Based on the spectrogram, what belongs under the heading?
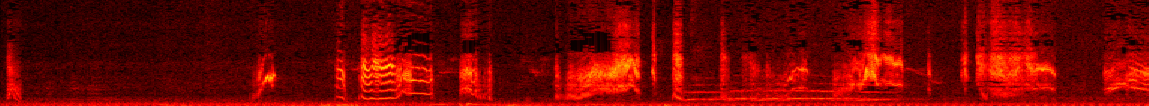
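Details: A long-tailed shrike lure call gives a busy mix of sharp chirps, harsh scratchy notes and a drawn-out level whistle in short irregular bursts, with faint hiss. It is used to make other shrikes answer.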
